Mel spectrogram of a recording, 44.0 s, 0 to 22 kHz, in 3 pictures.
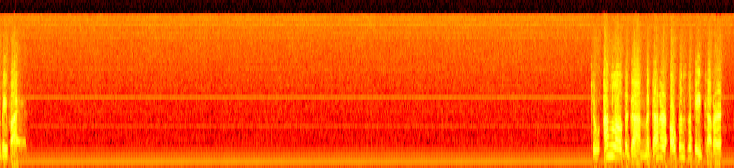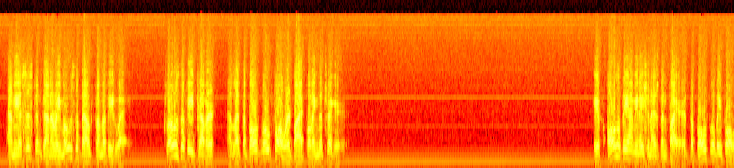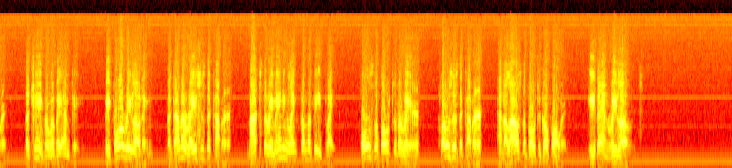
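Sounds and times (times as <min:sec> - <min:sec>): electrical hum: 0:00.0 - 0:44.0
faint high steady tones: 0:11.8 - 0:21.8, 0:26.4 - 0:42.2.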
